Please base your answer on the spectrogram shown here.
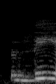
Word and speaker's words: the: be the apple and listen to my pronunciation this time i'm saying the apple and that's because this is a vowel sound so if the word following the article starts with a vowel sound i pronounce the the the apple in this example i'm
